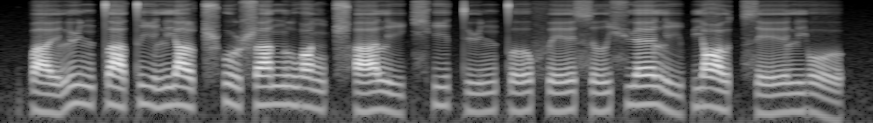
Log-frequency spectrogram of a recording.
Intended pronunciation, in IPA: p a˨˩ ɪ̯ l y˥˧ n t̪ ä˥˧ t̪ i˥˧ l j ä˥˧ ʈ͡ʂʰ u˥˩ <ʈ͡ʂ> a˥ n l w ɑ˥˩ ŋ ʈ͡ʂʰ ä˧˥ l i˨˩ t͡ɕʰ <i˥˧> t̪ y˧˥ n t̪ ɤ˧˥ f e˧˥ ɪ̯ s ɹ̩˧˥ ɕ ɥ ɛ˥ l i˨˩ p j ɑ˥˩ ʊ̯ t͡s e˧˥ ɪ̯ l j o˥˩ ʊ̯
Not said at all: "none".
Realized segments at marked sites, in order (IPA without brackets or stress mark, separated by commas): ʂ, i˥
